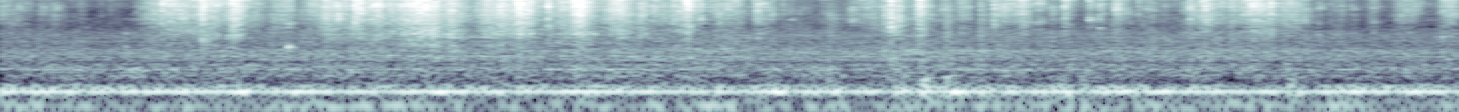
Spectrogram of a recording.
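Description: Close-up eating sounds: a soft cream bun being chewed, with crackly rustling of the plastic bag it is held in, over a steady low hum.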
